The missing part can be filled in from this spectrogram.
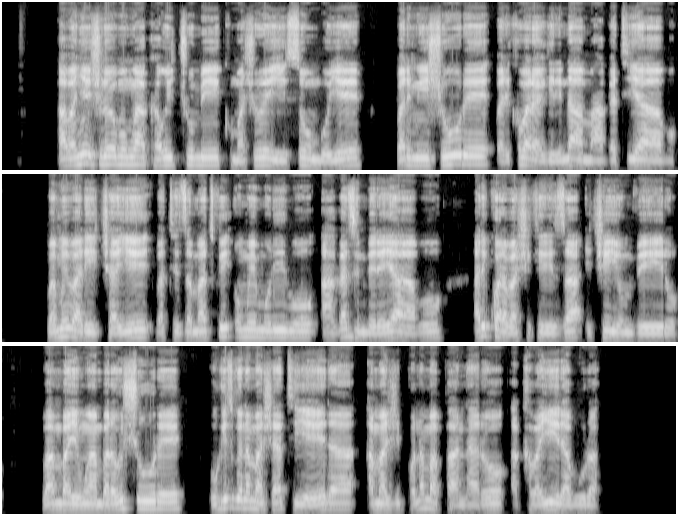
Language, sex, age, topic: Rundi, male, 36-49, education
